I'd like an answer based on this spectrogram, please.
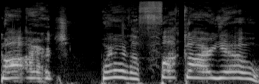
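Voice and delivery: shrill, very high, loud screaming call. A game master voices a character stepping into the hall; screaming. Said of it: "she screams".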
